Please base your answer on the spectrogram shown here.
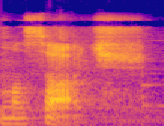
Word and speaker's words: massage: pronounce it like a massage and the stress sound in this case would come on the second syllable now let's take a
